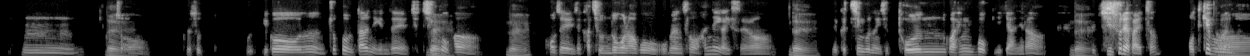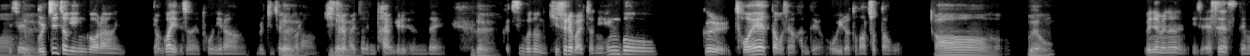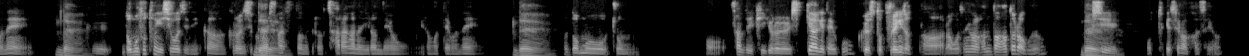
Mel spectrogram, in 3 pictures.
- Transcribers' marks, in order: other background noise
- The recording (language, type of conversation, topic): Korean, unstructured, 돈과 행복은 어떤 관계가 있다고 생각하나요?
- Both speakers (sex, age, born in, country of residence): male, 20-24, South Korea, South Korea; male, 25-29, South Korea, South Korea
